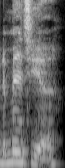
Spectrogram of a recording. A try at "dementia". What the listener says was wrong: Why do you say it like that? You be pronouncing the fuck out of the end of that word now. Dementia.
